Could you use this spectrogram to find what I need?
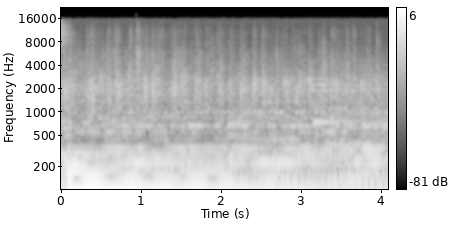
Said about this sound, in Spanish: Gloria a Dios. Pueden darle un aplauso al Dios de los cielos.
